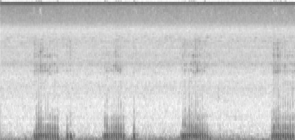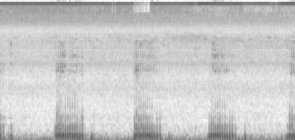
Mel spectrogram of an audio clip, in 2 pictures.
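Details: Snoring Great Dane puppy fast asleep, with steady, evenly spaced low grunting snores, about fifty a minute, each a short rough rumble, and a quiet hum underneath.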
